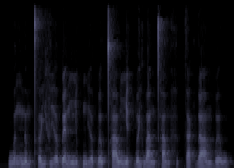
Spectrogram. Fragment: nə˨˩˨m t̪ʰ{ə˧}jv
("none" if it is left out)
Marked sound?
ə˨˩˦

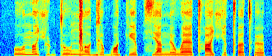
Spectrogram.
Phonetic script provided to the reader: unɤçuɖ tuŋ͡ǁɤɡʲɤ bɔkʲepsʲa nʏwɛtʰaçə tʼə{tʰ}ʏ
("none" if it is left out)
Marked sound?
tʰ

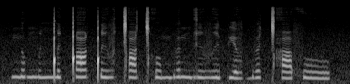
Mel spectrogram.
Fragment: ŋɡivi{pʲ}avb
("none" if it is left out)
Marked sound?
pʲ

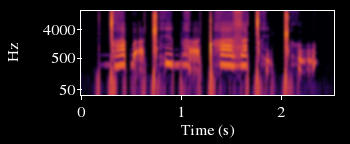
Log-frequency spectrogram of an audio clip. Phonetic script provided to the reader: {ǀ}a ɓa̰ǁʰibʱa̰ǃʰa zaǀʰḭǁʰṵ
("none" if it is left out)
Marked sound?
ɡ͡ǀ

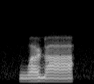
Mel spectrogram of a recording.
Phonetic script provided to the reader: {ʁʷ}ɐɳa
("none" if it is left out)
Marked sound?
w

